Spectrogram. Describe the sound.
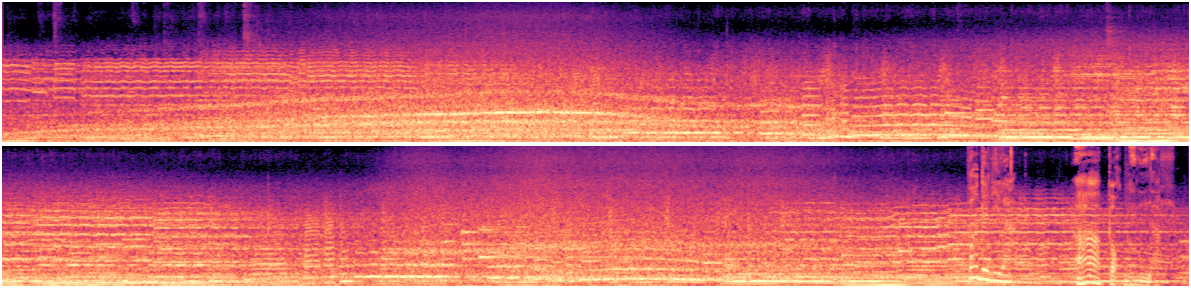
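Paris Metro station ambience at the Lilas station: a steady wash of humming, whining train motors with shifting tones, indistinct voices murmuring underneath, and a brief hissing burst near the end.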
